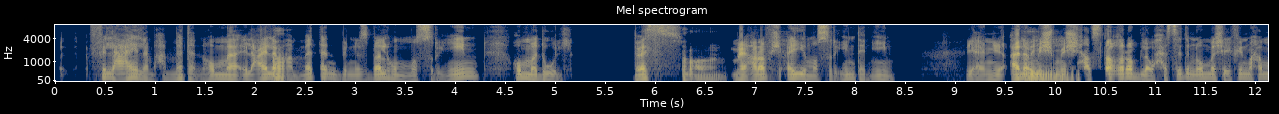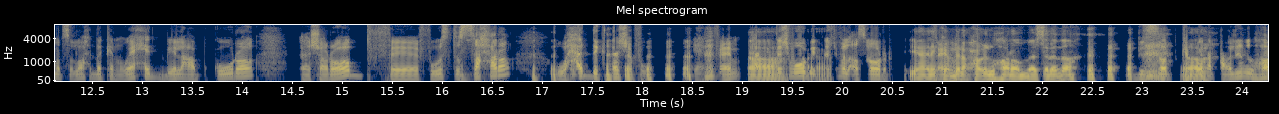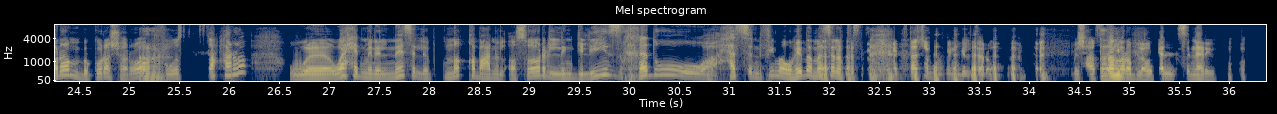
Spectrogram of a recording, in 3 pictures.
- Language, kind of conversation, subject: Arabic, podcast, إزاي بتتعاملوا مع الصور النمطية عن ناس من ثقافتكم؟
- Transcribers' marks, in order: laugh; other noise; laugh; chuckle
